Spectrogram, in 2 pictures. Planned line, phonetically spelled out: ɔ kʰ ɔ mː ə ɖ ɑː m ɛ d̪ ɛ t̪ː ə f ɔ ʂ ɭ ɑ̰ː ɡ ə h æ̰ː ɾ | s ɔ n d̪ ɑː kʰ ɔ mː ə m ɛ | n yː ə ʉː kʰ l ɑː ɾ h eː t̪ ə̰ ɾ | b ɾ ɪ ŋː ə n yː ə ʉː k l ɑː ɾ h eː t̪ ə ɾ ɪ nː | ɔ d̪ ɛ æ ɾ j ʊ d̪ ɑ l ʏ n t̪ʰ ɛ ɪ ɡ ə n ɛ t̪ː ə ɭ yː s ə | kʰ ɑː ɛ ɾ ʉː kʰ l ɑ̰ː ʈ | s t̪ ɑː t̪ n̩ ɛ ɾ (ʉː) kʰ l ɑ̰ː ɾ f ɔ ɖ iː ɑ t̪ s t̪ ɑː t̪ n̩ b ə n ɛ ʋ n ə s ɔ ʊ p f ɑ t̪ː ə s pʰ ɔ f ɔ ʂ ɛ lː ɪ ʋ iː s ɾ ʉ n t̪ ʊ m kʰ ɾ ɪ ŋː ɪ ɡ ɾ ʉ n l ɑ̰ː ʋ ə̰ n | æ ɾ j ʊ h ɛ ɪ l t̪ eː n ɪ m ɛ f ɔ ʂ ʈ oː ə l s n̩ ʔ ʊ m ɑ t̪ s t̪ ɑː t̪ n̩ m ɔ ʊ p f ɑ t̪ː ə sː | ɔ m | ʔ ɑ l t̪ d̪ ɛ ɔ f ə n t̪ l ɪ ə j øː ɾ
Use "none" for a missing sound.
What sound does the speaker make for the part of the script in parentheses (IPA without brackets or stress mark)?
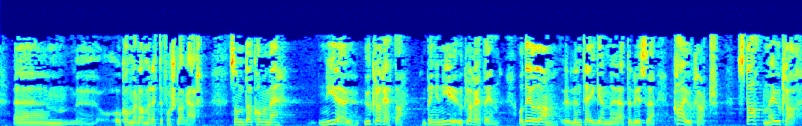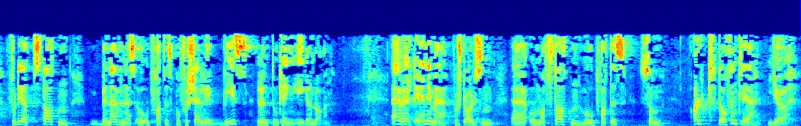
ʉː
